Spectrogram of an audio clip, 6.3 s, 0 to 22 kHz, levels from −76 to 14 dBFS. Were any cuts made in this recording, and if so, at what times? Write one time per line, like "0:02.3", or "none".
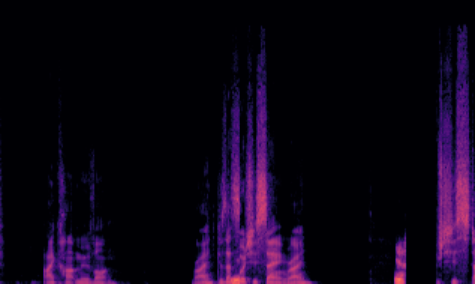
0:05.4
